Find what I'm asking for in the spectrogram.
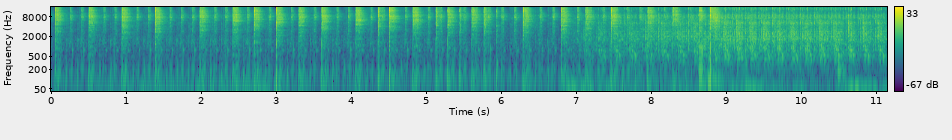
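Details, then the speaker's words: Jerry Howell Farm Boy model hit-and-miss engine on its first run, after fitting a Viton O-ring and setting the ignition: sharp firing bangs, then coasting. Governor cycling normally, running up to 650 rpm and firing again at about 570; spring maybe slightly heavy. "so that gets it up to 650 and it fires when it gets down to about 570."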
